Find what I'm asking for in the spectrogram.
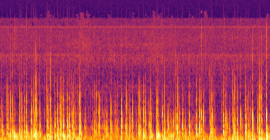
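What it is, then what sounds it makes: Silicone microphone ears tapped and poked. Long nails tap and poke the silicone ears of a binaural microphone, then fingertips take over. The result is a rapid, continuous stream of short, muffled thumps and soft scratchy pokes. The sound is heavy in the low end with almost no bright top, and each touch dies away almost instantly.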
